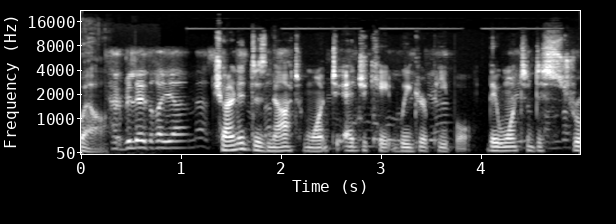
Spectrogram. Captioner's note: through translator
